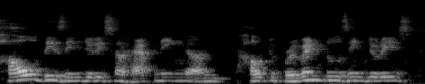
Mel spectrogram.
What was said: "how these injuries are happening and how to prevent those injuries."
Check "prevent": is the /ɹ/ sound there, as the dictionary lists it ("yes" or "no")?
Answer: yes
